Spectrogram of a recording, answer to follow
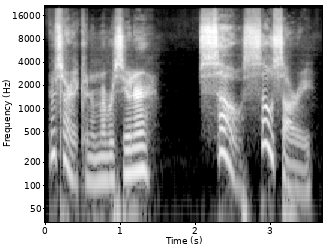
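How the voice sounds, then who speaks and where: A man's voice: mid-range voice, wildly swooping pitch, normal speed, a bit bright, no room sound. Man acting an earnest young college guy. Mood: earnest, sorry. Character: earnest, worried young male college student.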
